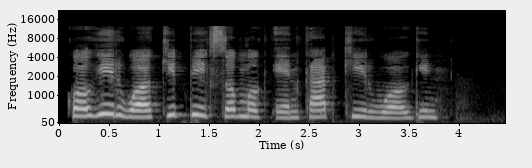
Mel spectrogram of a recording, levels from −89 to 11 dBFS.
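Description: Throughout the speech, s sounds come out gritty and lispy, with a metallic sheen on the treble, the likely result of HE-AAC compression at a rate that fits about 16 kbps. On a spectrogram, the upper bands look like smeared copies of lower ones, and nothing appears above 12.3 kHz.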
